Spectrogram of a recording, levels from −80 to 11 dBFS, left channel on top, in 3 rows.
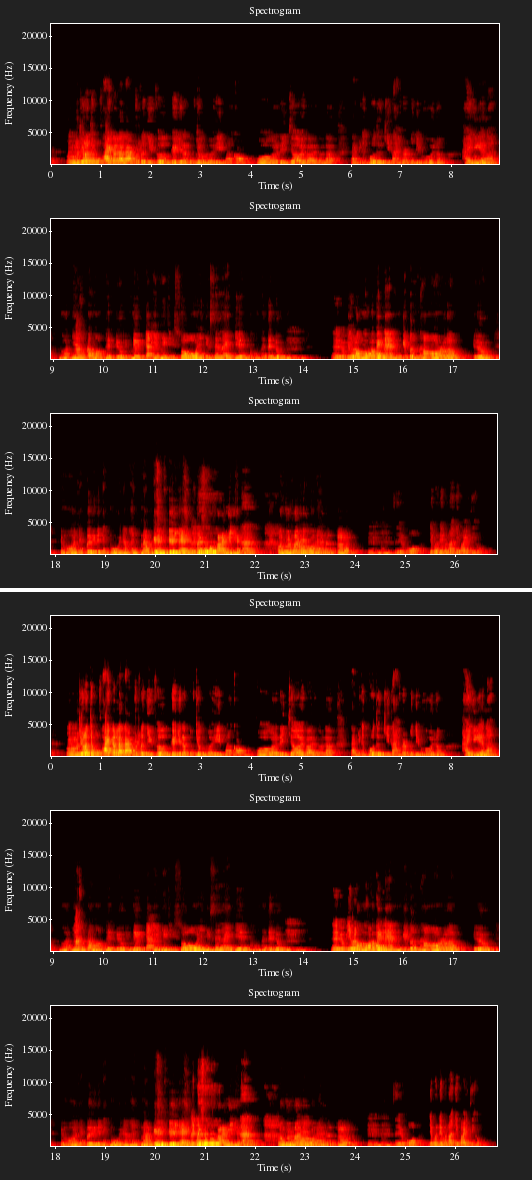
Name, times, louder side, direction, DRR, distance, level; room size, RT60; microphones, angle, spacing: voice 1, 0.3-7.8 8.2-8.9 9.4-9.6 10.9-11.1 13.6-14.1 14.6-15.7 20.7-21.2 21.7-22.5 22.8-23.2 24.2-26.5, right 2 dB, 75° right, 3 dB, 0.8 m, -28 dB
voice 2, 8.4-8.8 9.1-13.8 14.9-17.1 17.4-17.7 18.1-20.9 21.2-21.9 22.3-24.0 24.5-24.7, equal, 45° left, -2 dB, 0.9 m, -27 dB
4.7 x 2.5 x 3.2 m, 0.77 s
head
